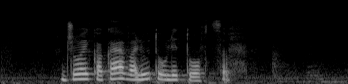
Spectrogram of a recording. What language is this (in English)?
Russian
